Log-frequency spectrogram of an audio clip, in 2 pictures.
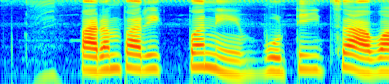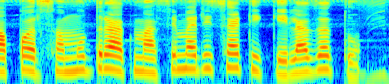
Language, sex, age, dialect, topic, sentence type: Marathi, male, 18-24, Varhadi, agriculture, statement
